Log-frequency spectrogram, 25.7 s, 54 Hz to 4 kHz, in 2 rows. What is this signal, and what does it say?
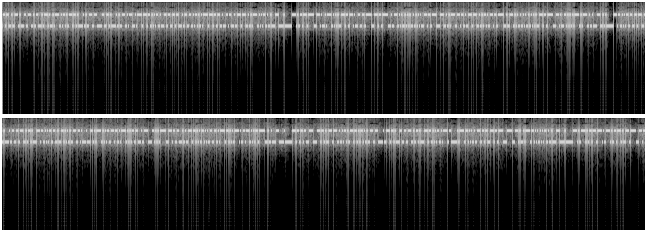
RTTY, about 45.45 baud. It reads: LAUNCHED KAMIKAZE SUICIDE PLANES. THEY HIT TAFFY ONE AND TAFFY THREE, SINKING SPRAGUES ESCORT CARRIER ST. LO AND DAMAGING SEVERAL OTHERS. AT
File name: fsk850 / battleshipnj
